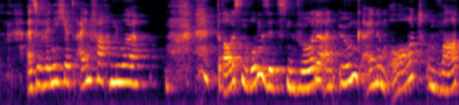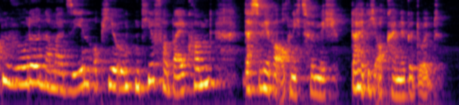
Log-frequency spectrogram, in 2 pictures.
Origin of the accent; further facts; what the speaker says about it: Berlin, Germany; bin 50 Jahre alt. Ich komme aus Berlin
